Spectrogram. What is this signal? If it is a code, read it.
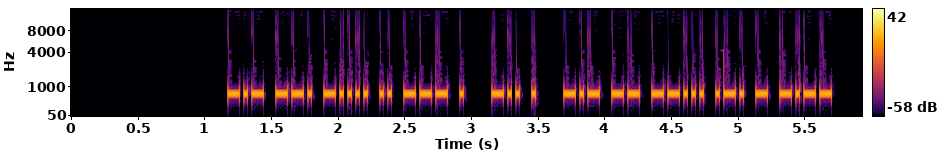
Morse code, heard as a keyed tone, about 40 wpm, 700 Hz. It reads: KG6IOE DE KM7RTY
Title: USA Callsign DE Callsign 40wpm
